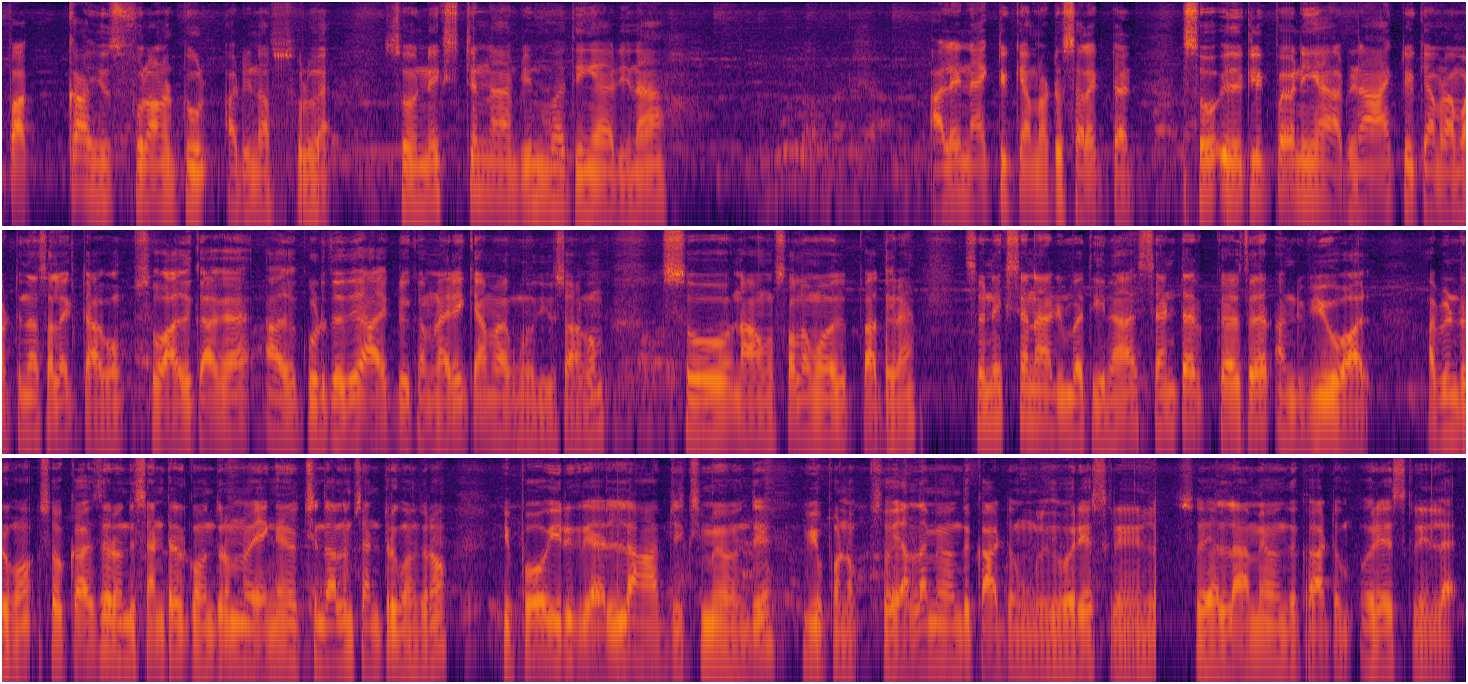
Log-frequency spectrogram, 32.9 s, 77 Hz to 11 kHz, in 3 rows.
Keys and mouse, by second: 0.9-3.4 drag, 8.9 click, 11.4-16.6 drag, 21.0 click, 30.4 click.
